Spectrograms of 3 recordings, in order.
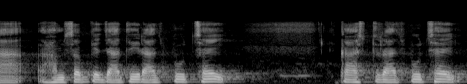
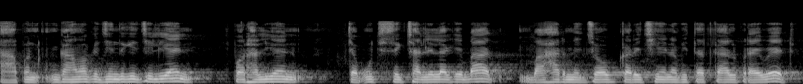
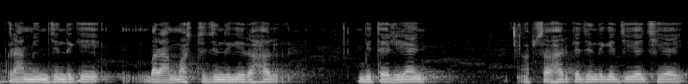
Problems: background sounds at intervals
